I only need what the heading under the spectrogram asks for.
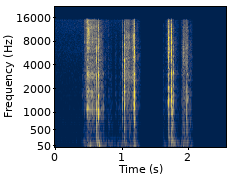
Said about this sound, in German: Viele haben es vielleicht schon erraten. Es ist ein Locher.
